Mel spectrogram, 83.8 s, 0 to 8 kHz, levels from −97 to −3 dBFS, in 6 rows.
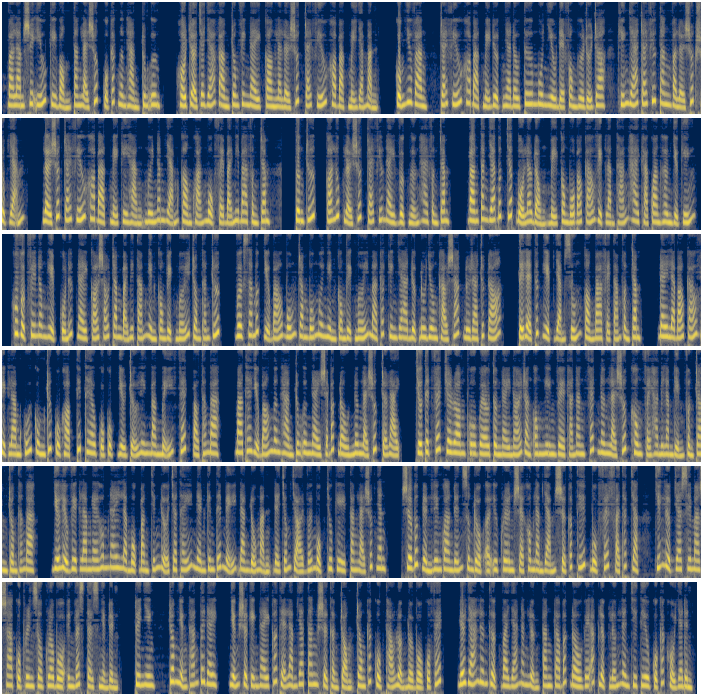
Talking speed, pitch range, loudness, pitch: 245 wpm, 220-265 Hz, -17 LUFS, 240 Hz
